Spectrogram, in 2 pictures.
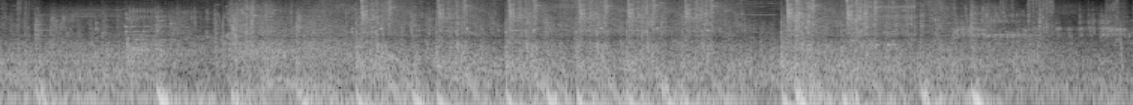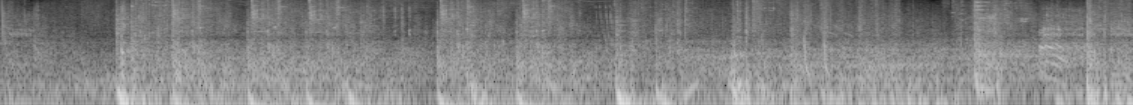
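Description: Heavy explosions rumble throughout.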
